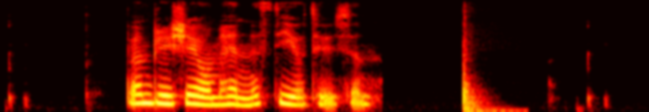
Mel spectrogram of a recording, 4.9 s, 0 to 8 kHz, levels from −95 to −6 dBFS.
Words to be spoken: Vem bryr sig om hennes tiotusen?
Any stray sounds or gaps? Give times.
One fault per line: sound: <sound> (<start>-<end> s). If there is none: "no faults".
sound: thud (3.5-4.0 s)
